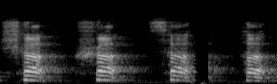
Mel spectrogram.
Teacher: Now we were speaking of the little experiment here, putting the paper on your mouth. When you say sha, sha, sa, obviously you would blow air, and so the paper would bulge outward, convex. So that's called the Ushmana, meaning breathing out.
